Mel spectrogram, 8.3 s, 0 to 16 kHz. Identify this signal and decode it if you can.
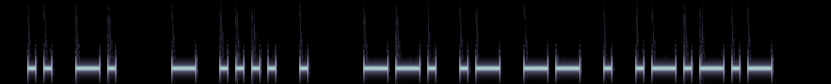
Morse code, heard as a keyed tone, about 16 wpm, 700 Hz. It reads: IN THE GAME.
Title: Sentences from Top 1000 Words - Review Part 3 - 15wpm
